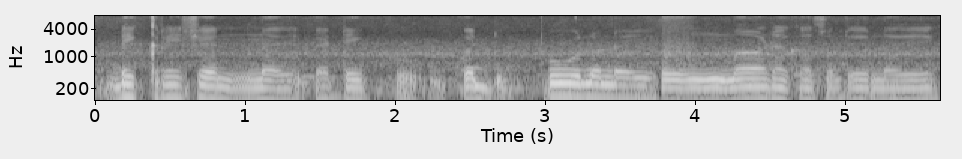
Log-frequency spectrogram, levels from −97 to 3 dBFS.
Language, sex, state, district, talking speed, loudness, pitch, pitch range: Telugu, male, Andhra Pradesh, Guntur, 85 wpm, -23 LUFS, 105 Hz, 105-120 Hz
